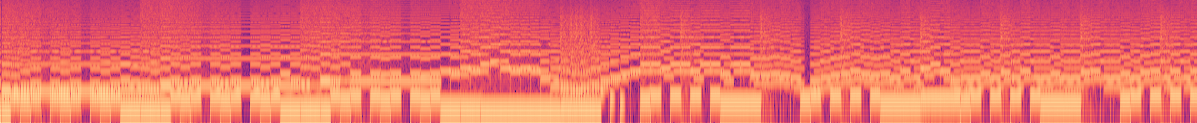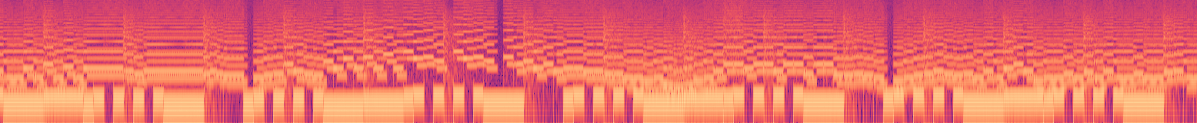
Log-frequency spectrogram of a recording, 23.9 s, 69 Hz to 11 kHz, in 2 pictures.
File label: battle; rockman7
